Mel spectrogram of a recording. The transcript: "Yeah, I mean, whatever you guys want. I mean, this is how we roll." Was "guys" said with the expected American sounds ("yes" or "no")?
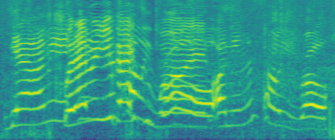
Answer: no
